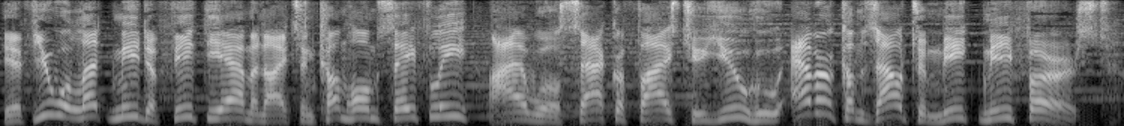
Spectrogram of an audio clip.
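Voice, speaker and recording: A man's voice: high-pitched, animated, normal speed, hardly any pauses. Jephthah, a man voicing a defiant outcast warrior. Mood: solemn. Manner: forceful, challenging questions. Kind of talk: dramatized scripture reading. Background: background music.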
